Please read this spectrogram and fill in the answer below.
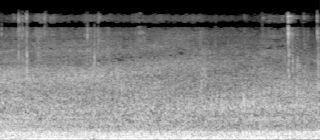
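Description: Steady low rumble and hiss of street background noise, mainly road traffic.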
